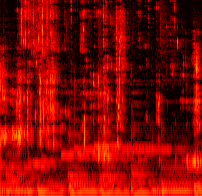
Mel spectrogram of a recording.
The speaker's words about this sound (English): When it's nice and chilled, strain into a cocktail glass.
